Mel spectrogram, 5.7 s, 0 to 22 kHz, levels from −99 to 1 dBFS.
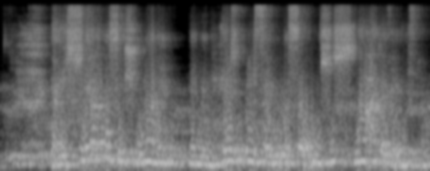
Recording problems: distortion; heavy; 35% of the sound clipped
off-mic speech; far
room echo; noticeable; dies away in 0.6 s
voice in the background; noticeable; throughout; 10 dB below the speech

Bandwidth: 18.5 kHz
